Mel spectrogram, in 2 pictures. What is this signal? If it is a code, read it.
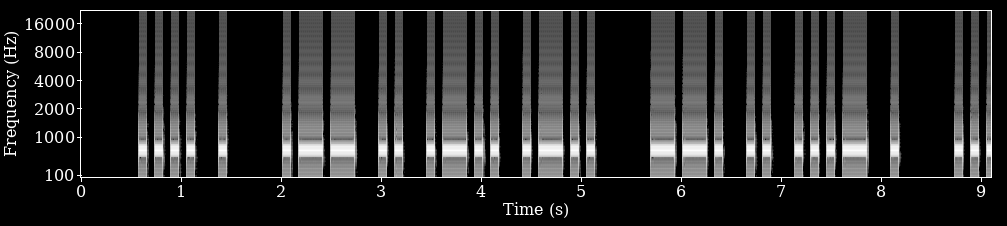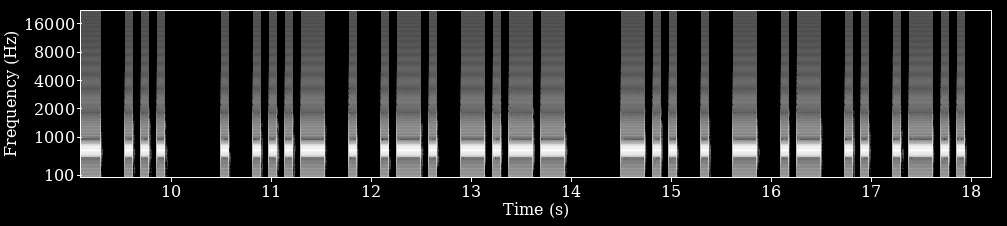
Morse code, heard as a keyed tone, about 15 wpm, 700 Hz. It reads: HE WILL GIVE US EVERY DETAIL
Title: Sentences from Top 1500 Words 15wpm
